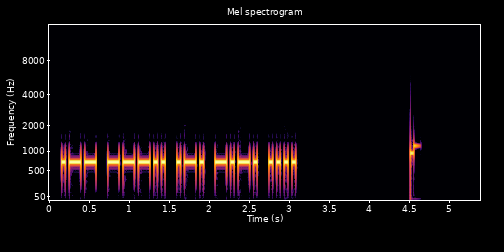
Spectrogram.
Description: Morse code, heard as a keyed tone, about 25 wpm, 700 Hz. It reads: W8RCH
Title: USA Callsign DE Callsign - 5 Characters - 25wpm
